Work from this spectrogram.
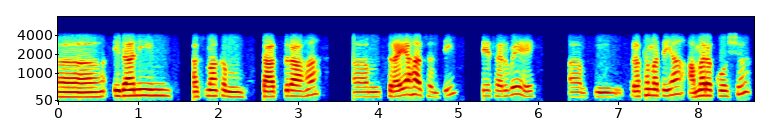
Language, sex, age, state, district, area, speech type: Sanskrit, female, 60+, Karnataka, Bangalore Urban, urban, conversation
